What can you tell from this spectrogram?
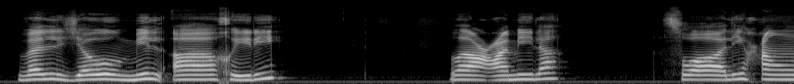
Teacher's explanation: والیوم الآخر وعمل صالحا، اب یہاں پر تنوین ہے. تنوین کے بعد حرف اخفا میں سے فا آیا ہے تو یہاں پر اخفا کریں گے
